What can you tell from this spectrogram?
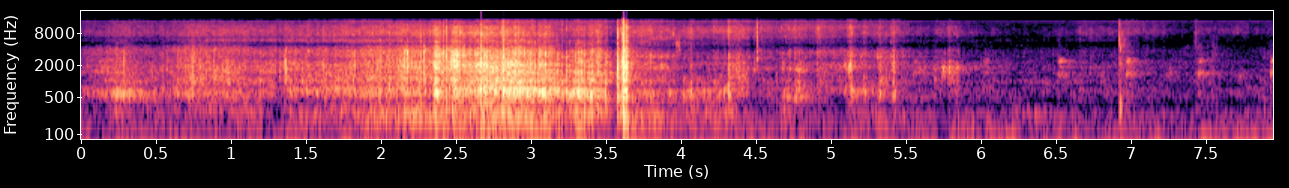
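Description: Skateboard wheels rolling on asphalt, the rolling growing louder as a skater passes close by, then one sharp clack of the board about three and a half seconds in, followed by quieter rolling and a few light clicks.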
